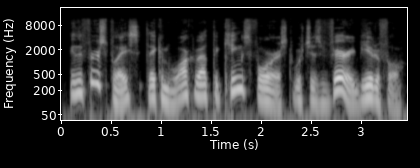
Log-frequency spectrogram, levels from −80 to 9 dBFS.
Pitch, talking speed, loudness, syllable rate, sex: 130 Hz, 260 wpm, -18 LUFS, 6.5 syllables/s, male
